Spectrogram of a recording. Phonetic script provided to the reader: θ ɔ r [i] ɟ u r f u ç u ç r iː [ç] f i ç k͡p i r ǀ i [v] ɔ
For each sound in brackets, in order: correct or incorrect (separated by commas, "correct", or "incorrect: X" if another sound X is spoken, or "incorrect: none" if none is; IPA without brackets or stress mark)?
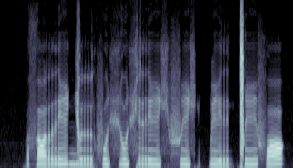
correct, correct, incorrect: f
